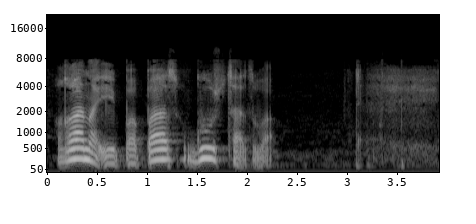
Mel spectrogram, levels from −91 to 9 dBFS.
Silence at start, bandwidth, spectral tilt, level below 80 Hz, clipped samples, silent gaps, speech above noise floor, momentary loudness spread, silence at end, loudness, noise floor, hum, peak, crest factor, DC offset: 0.1 s; 8 kHz; -4.5 dB/octave; -80 dBFS; under 0.1%; none; 41 dB; 24 LU; 0.1 s; -27 LUFS; -68 dBFS; none; -8 dBFS; 22 dB; under 0.1%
